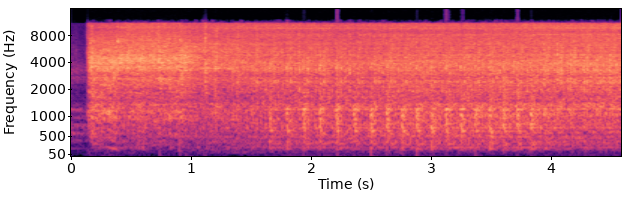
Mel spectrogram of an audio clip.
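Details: 1998 Honda CR-V 2.0 petrol, 466,000 km, warm engine (~60–70°C), oil pressure 1.5–2 atm: quick regular metallic knock deep in the bottom end at startup over idle; teardown found main bearing knocking at the third journal.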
